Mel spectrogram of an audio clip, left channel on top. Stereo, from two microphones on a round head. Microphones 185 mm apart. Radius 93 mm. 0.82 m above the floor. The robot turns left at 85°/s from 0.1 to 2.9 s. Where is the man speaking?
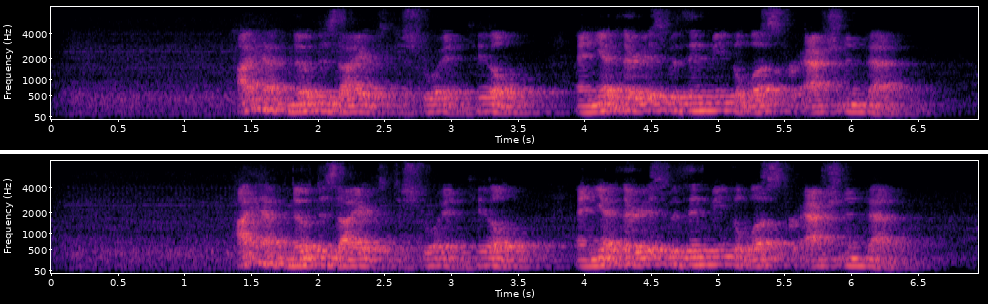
50° right, 0.6 m; by 6.4 s 175° right, 0.6 m.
